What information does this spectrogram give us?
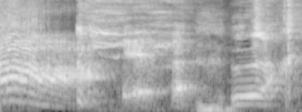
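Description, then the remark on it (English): A raspy cough with a strained, throaty quality from something stuck in the throat, breaking into a couple of rough bursts over about a second and a half, heard alone without talking. “coughing podcast”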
